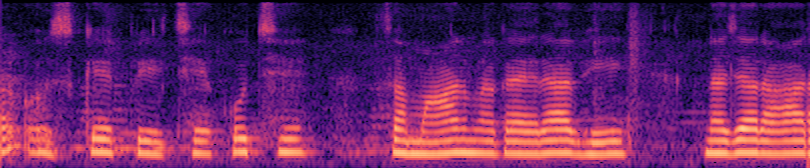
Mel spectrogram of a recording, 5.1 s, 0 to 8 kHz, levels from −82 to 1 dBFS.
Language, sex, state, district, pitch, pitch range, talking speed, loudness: Hindi, female, Jharkhand, Palamu, 180 Hz, 175-190 Hz, 120 wpm, -16 LUFS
